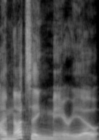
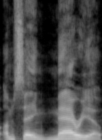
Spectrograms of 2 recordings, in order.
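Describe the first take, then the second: First: "Mario" said MARE-ee-oh, slowly; slow denial, "Mario" with the vowel of "mare"; rejected MARIO. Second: "Mario" said MA-ree-oh, short a as in "mat"; very slow, loud "Mario" with a flat Jersey a; own Jersey MARIO. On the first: Podcaster telling critics what he isn't saying, "Mario" as MARE-ee-oh. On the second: Podcaster showing critics his version, "Mario" as MAH with the a of "mat". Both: Shown as a demonstration.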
